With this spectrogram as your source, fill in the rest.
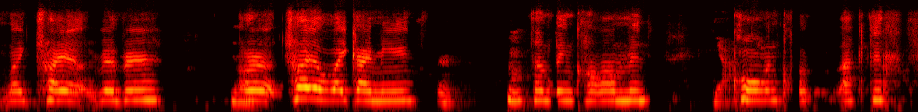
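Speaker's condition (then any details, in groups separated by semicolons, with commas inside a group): Cerebral palsy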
